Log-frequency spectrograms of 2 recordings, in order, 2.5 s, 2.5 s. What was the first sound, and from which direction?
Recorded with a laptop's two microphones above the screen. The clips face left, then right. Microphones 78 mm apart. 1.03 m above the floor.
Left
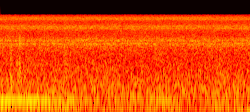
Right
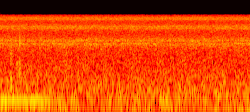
Only background noise.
